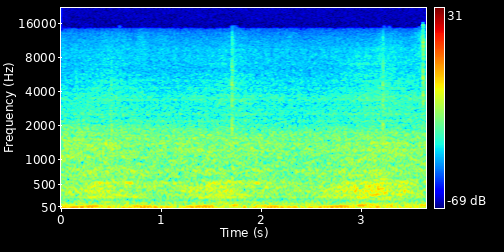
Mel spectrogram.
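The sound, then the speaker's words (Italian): A car engine revs while idling in neutral, a deep rumble that swells and eases a few times over several seconds, with no voices. “Guarda, se a me piacesse fare questi rev del motore, un cambio automatico non lo prenderei mai.”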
